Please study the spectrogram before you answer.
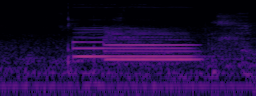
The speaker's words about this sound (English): All right, go ahead and hit a buzzer. We're done with that game.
